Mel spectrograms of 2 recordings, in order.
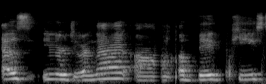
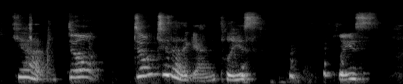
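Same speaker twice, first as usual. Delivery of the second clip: frazzled, anxious, stressed, high-pitched swooping tone; 5 semitones higher than usual. Voicing a character begging another not to leave again: very stressed. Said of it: "he's just very, very stressed".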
